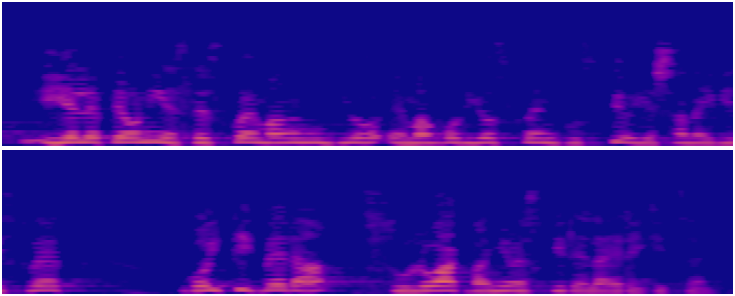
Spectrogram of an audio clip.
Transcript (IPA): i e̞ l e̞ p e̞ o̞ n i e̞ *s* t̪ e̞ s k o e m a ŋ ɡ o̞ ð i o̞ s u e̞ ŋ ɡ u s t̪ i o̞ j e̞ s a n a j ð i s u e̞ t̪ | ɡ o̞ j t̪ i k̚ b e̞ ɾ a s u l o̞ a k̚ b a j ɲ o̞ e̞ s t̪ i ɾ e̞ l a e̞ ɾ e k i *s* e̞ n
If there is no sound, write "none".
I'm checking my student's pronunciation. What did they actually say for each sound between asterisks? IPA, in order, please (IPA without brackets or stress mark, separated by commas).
s, t͡s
